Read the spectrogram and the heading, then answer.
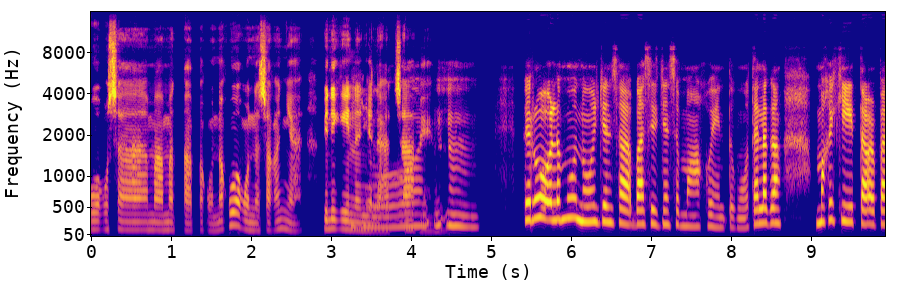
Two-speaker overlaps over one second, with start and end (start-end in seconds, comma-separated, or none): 3.3-4.5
